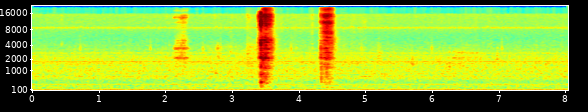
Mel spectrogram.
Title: Pepper Sneezes (m)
